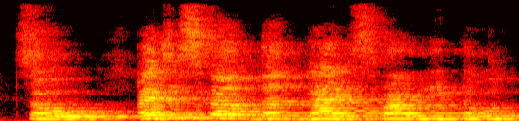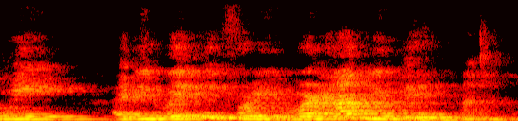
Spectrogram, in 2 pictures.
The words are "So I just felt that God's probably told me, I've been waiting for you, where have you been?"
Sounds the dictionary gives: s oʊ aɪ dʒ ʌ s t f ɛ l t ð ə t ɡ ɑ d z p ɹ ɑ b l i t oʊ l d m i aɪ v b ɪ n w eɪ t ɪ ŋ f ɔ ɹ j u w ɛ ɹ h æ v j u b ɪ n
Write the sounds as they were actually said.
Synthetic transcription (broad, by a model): s oʊ aɪ dʒ ʌ s t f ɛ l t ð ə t ɡ ɑ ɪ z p ɑ l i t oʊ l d m i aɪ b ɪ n w eɪ t ɪ ŋ f ɔ ɹ j u w ɛ ɹ h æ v j u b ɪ n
